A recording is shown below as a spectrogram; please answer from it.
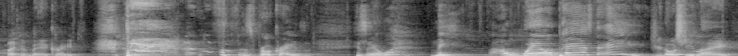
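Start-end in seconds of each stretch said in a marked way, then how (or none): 0.1-3.1 high-pitched giggle of disbelief; mock chuckling. Sarah overhearing God's promise at the tent, mock incredulous chuckling. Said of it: "And she started chuckling". 3.8-6.5 high, drawn-out squeal of disbelief; mock incredulity. Sarah told she will bear a son, high mock disbelief.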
